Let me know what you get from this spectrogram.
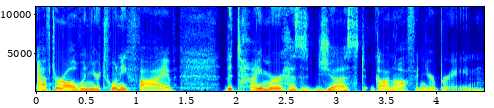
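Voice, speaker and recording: A woman talks at a moderate pace in a plain, everyday voice, pitched in the middle range with ordinary pitch variation. The sound is dry and close, with no echo. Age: 30s. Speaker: podcast host. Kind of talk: reflective monologue. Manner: calm.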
